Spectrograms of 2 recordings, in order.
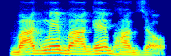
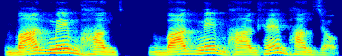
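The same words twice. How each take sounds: First: "బాగ్" im zweiten Wort unbehaucht als bag gesprochen, falsch; "భాగ్ మే బాగ్" with plain b for tiger; wrong pronunciation. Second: "భాగ్" aspirated as bhag, slowly and clearly; correct pronunciation. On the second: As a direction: say "భాగ్ మే భాగ్" with breathy bh on tiger. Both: Shown as a demonstration. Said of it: "దీంట్లో exact right answer ఇదండి".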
